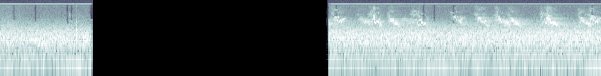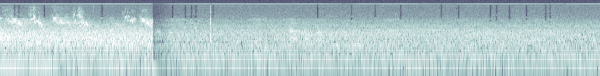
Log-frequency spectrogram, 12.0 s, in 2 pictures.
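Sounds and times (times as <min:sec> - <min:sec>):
steady street hum: 0:00.0 - 0:00.9, 0:03.3 - 0:12.0
small birds chirping: 0:03.3 - 0:11.6.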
